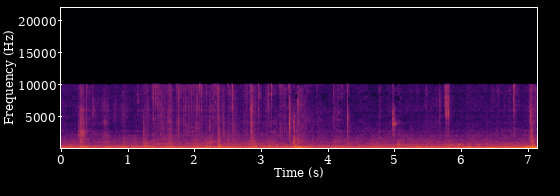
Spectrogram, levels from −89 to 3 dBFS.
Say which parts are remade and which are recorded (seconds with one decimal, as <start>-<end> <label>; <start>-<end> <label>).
0.0-3.6 remade; 3.6-4.2 recorded; 4.2-7.1 remade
